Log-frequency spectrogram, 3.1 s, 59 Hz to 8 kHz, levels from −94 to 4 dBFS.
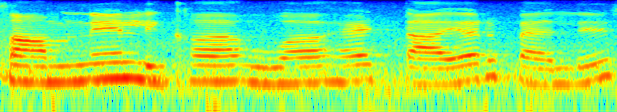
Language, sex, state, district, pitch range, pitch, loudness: Hindi, female, Haryana, Charkhi Dadri, 215-235 Hz, 225 Hz, -16 LUFS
